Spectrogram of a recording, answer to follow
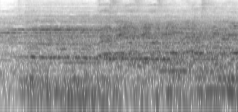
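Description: Horse whinny sound effect played over an arena's loudspeaker system.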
